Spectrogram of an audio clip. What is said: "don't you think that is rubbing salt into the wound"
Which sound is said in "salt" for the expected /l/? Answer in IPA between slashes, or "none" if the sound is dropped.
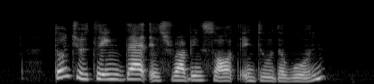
none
